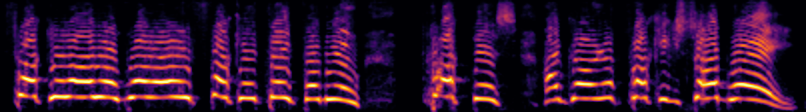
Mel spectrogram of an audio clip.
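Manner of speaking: very high, strained mock shout; retold angry shouting. Customer shouting at drive-thru worker, high furious rant. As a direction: blow up and storm off, voice way up. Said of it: "I'm just shouting at her".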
